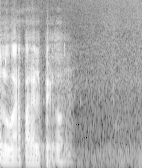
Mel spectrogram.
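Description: A man speaks into a microphone over loudspeakers in an echoing hall.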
